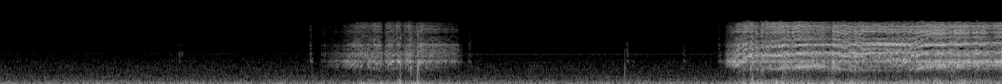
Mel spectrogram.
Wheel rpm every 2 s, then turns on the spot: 0, 30, 10, 70, 210.
none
